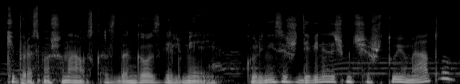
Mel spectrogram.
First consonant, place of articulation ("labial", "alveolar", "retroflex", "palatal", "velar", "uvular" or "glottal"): velar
